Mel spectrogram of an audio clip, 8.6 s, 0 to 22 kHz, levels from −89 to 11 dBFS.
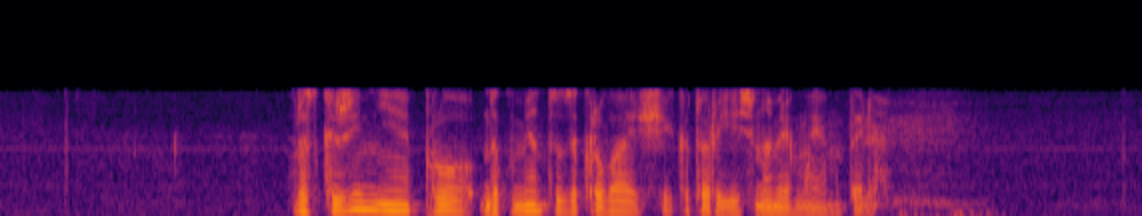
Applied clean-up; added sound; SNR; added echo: none; none; none; none.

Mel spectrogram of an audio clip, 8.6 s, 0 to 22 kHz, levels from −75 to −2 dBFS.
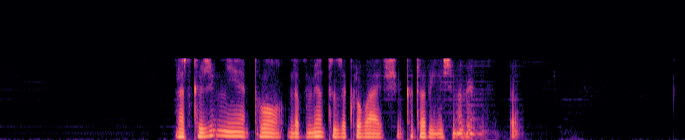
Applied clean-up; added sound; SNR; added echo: neural separator model SepFormer WHAMR!.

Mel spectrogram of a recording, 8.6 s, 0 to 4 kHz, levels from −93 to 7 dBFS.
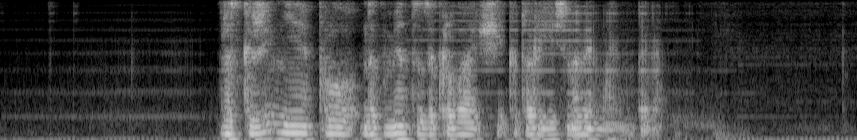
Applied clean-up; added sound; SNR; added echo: neural separator model SepFormer DNS4.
